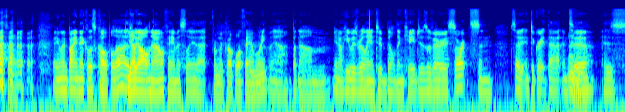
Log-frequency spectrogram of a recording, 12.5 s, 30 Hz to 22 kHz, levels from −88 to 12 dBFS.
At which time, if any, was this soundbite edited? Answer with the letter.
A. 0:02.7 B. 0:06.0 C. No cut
B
